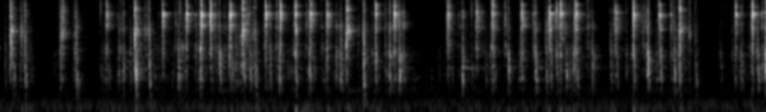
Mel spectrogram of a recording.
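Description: Long nails and fingertips type on a backlit pink mechanical keyboard with round plastic keycaps and a hollow plastic case. The result is a steady run of quick, bright, clacky keystrokes with almost no ring, broken by a brief pause near the middle.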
